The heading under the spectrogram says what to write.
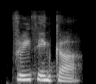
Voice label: "freethinker", Indian

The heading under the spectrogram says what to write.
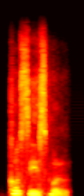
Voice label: "coseismal", Indian

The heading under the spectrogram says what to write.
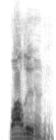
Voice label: "Walloon", American

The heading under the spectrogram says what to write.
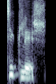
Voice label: "ticklish", Indian

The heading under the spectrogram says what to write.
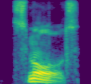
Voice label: "smalt", British

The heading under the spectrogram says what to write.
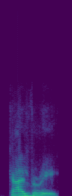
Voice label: "Calvary", Indian

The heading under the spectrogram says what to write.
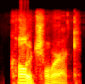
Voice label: "coachwork", American

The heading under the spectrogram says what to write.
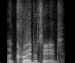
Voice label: "accredited", British

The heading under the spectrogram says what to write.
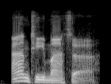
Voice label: "antimatter", British

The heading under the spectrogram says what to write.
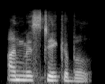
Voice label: "unmistakable", Indian

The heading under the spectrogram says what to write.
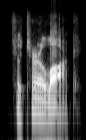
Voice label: "fetterlock", American

